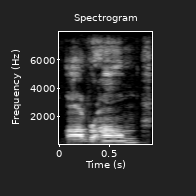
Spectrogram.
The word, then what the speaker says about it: Abraham: The better pronunciation of Abraham is Avraham.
